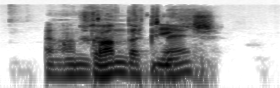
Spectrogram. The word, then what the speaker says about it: Rinderknech: Wie spricht man ihn eigentlich richtig aus? – Rinderknech.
